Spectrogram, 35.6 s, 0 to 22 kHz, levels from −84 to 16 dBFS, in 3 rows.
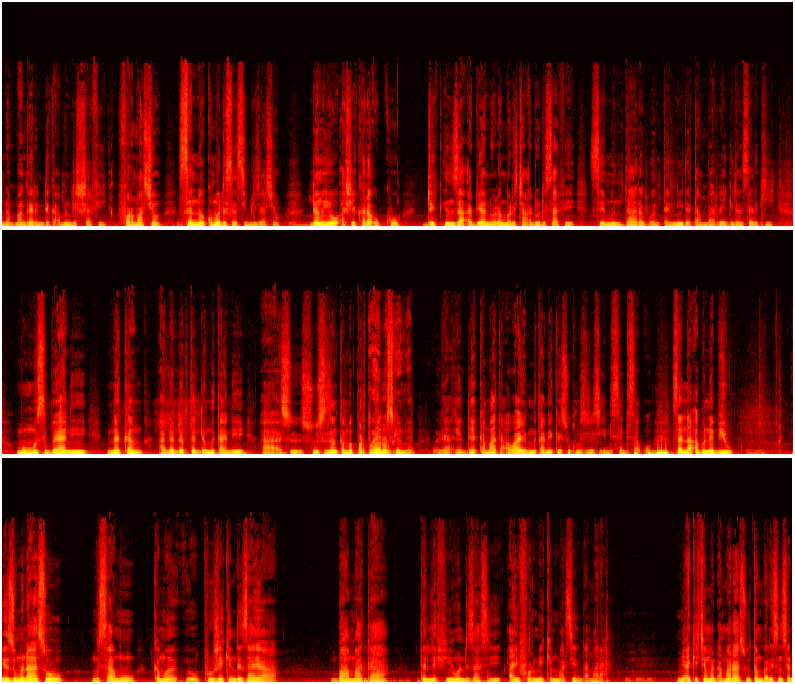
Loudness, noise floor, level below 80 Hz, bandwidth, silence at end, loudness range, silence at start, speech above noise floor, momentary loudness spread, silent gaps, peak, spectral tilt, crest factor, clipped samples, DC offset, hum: -18 LUFS; -51 dBFS; -34 dBFS; 16.5 kHz; 0 s; 5 LU; 0 s; 34 dB; 13 LU; none; 0 dBFS; -7 dB/octave; 18 dB; under 0.1%; under 0.1%; none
